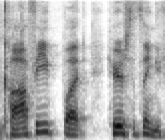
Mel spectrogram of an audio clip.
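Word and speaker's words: Ko-fi: Well, it is pronounced coffee.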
